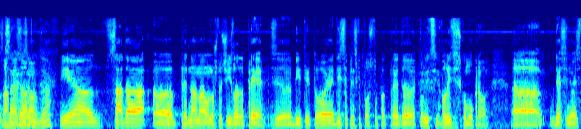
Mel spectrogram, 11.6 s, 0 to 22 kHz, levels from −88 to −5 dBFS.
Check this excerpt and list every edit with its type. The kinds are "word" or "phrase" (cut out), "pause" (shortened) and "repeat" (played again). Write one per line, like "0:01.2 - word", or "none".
none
